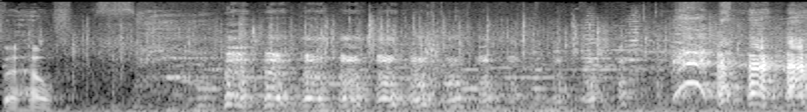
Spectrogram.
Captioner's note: evil Nixie giggle; evil laugh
